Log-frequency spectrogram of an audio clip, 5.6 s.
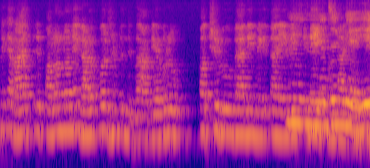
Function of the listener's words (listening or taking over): taking over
